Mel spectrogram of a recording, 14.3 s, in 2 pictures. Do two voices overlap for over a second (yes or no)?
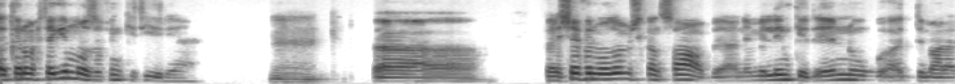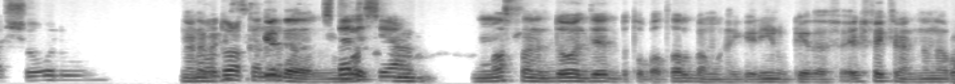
yes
